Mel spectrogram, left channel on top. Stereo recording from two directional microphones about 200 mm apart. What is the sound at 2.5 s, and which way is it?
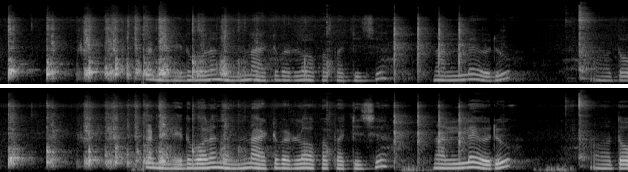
A woman's voice, 35° right (ahead or behind).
